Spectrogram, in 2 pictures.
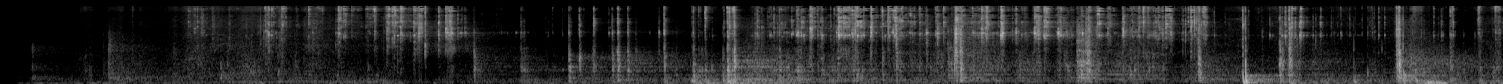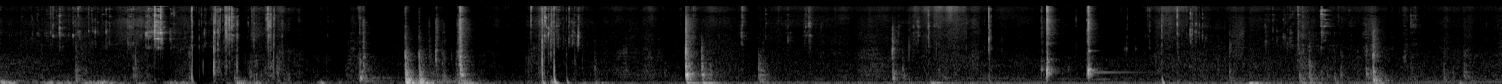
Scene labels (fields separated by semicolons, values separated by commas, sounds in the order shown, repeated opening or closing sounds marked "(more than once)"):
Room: hallway, living room; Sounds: keys, door (more than once), footsteps, light switch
